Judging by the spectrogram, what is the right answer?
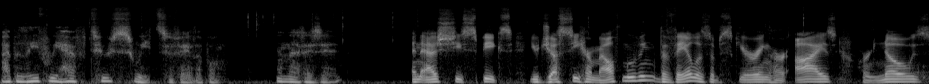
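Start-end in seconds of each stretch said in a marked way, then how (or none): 0.0-3.4 very pleasant, agreeable voice. Narrating, voicing a veiled drow asked how many rooms are left; very pleasant voice. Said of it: "very pleasant voice".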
